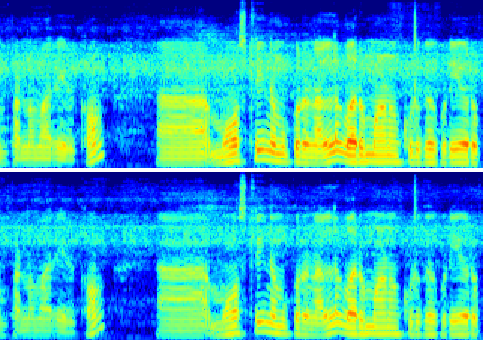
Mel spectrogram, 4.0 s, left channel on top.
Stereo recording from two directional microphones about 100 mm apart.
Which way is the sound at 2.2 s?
10° left (ahead or behind).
